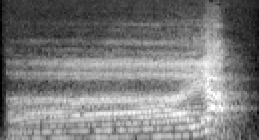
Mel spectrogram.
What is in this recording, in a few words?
"hiya", voice; ooh ahh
